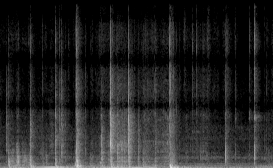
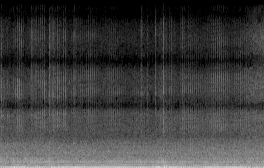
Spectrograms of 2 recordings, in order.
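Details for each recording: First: Electric fan after replacing damaged blade and fitting blade cover and grill, test run: clicks and knocks at switch-on, then smooth even airy rush with no wobble, thump or rattle; normal running. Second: Found electric fan with damaged blade, missing the cover that holds the blade in place, before repair: steady low hum with uneven rattling flutter, blade vibrating and moving on the motor shaft; imbalance vibration.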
